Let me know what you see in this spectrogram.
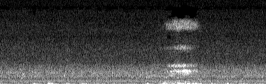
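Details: Sleeping girl: brief, high squeaky grinding over quiet room hum; teeth grinding (bruxism).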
